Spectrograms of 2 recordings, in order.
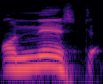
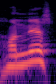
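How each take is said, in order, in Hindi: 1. यह शब्द सीधे स्वर से शुरू होता है। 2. यह शब्द h ध्वनि से शुरू होता है। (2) "एटा हनेस्ट नुहे"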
